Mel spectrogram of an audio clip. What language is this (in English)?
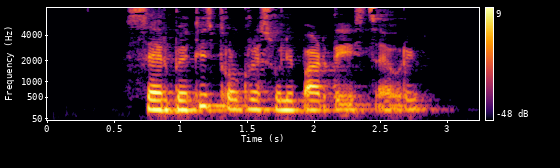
Georgian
